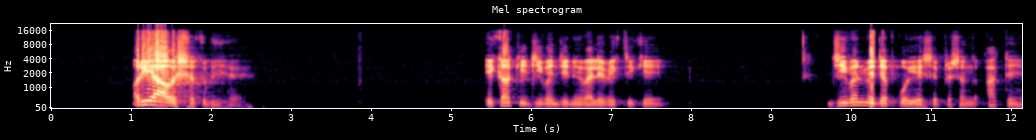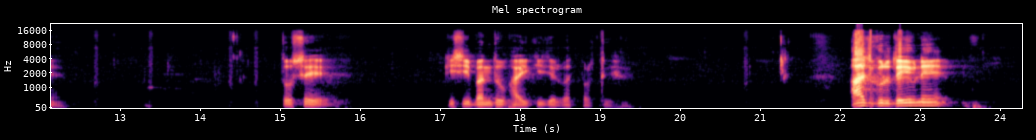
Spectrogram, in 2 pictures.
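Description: An elderly man speaks calmly into a microphone in short phrases with long pauses.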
